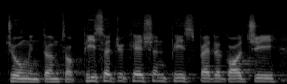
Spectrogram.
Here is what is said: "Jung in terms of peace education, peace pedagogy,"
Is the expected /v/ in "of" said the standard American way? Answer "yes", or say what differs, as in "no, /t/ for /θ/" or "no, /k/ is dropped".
no, /f/ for /v/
